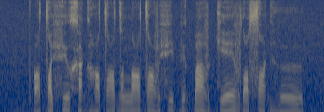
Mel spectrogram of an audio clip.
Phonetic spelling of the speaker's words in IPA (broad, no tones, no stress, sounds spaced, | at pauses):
pʼ ɔ tˤ u fʲ u x a ɡʱ ɤ tˤ uː dˤ o n oː tˤ e v fʲ e pʲ ɔ k͡p aː v kʲ eː v ɾʲ ɔ sˤ i ɡʱ ɯː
